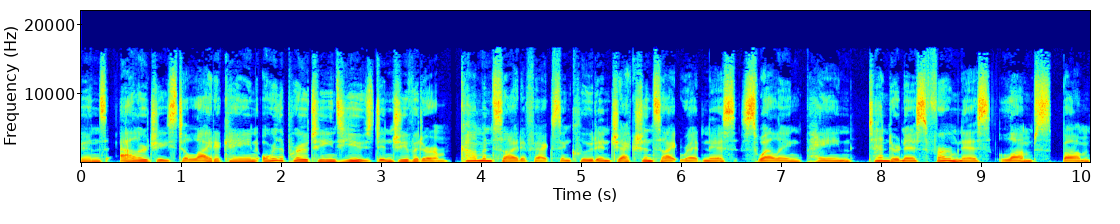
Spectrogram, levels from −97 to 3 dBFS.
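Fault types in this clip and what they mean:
No faults can be heard.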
